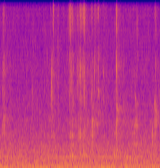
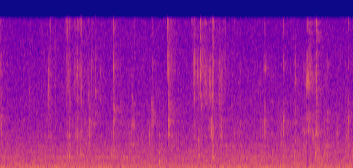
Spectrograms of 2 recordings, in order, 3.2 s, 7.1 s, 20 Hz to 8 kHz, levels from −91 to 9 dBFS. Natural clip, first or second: second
